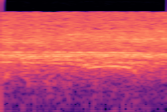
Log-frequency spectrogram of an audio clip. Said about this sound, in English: The crowd is standing up, applauding, waving fans. Maybe a while before we can hear her speak. The crowd is still applauding.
